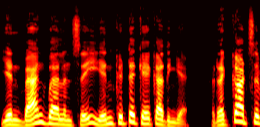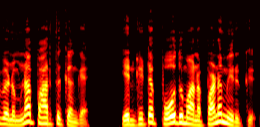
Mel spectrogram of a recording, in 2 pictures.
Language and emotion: Tamil, angry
